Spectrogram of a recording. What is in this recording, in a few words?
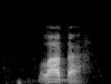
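"лада", Komi, male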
